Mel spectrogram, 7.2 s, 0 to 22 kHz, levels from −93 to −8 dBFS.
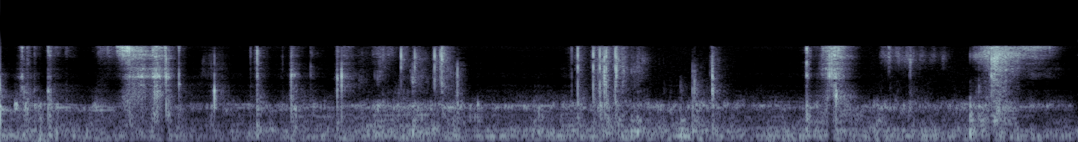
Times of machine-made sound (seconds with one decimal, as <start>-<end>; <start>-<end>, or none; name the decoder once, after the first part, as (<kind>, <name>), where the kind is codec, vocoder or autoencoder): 0.0-2.4 (codec, SNAC); 3.1-3.8; 4.9-5.8; 6.8-7.2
